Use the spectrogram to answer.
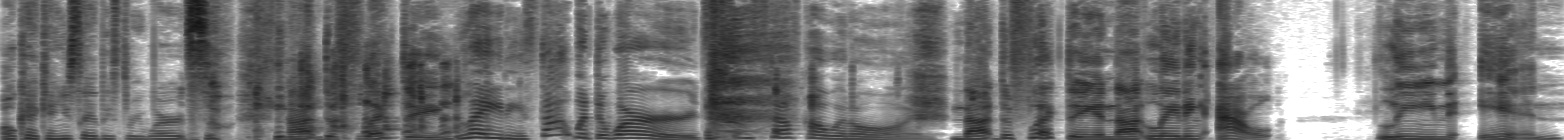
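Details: Stroke survivor with aphasia from brain damage after stroke, speaking in a podcast conversation; aphasia.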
